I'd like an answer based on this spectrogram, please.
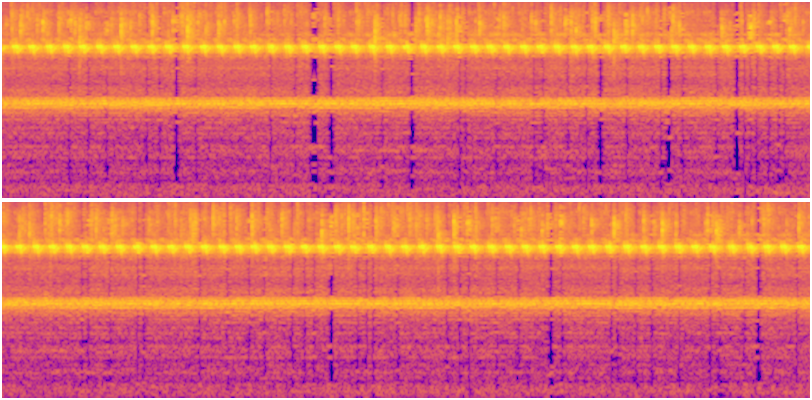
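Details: Crickets calling at night in a continuous, rhythmic high trill whose two piercing pitches pulse regularly about four times each second, with nothing else audible.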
